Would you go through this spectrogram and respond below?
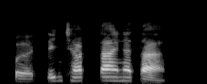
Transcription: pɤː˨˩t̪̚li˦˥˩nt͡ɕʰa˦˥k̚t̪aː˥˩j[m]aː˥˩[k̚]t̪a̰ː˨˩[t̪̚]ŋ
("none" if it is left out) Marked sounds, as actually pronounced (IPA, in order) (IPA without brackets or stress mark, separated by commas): n, none, none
